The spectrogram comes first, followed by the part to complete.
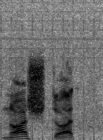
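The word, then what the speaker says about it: Neustadt: Newstead, pronounced in German as Noshot, means new village.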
